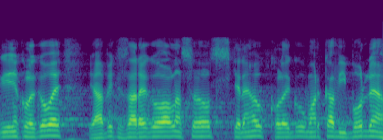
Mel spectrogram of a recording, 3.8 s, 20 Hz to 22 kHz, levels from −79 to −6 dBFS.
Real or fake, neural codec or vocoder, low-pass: real; none; 7.2 kHz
